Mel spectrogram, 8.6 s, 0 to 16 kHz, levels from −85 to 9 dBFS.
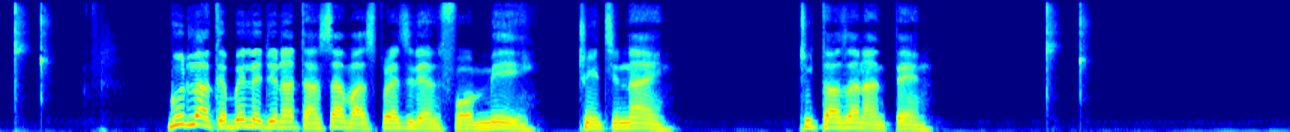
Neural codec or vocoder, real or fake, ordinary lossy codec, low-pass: autoencoder, 48 kHz, 32 numbers a frame, DAC-VAE, trained on Japanese speech; fake; MP3, 64 kbps; 14.4 kHz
